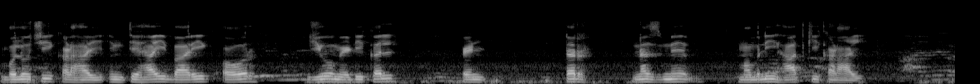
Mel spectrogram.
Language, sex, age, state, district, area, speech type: Urdu, male, 18-30, Delhi, North East Delhi, urban, spontaneous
